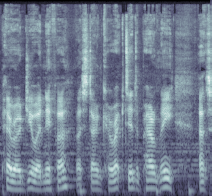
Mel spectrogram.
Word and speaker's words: Perodua Nippa: truly unexceptional cars yes we're back in the perua Nipper or should I say perodua Nipper I stand corrected apparently that's how you pronounce it on our way this time to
